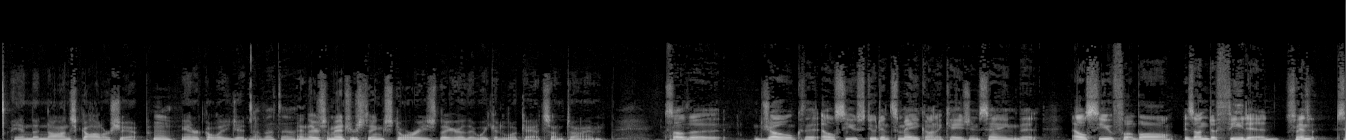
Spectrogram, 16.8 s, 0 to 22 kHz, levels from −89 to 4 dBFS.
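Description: No technical faults can be heard anywhere in the recording.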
